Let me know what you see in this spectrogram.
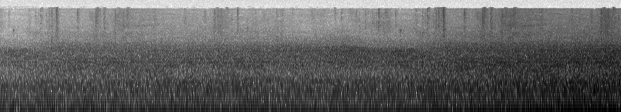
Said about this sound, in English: Okay, we're on an airplane flying from Toronto to New York.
